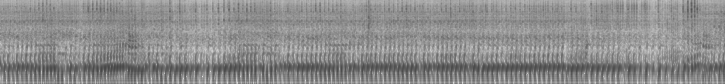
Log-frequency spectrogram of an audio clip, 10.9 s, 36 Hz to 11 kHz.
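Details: Workshop-restored 1970s Alan Clews CCM big-single racer dirt bike, oil carried in the frame: deep, loud thumping exhaust beats that rise and settle with the throttle, firing evenly. The engine runs healthy.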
